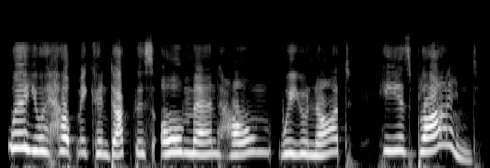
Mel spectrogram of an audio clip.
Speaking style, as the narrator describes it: cried out Cecil to his companions

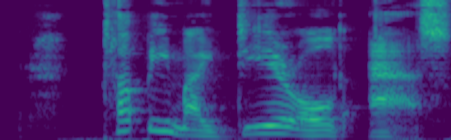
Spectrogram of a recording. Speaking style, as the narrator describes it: I cried

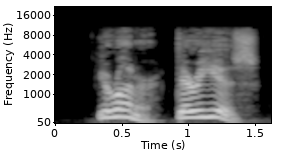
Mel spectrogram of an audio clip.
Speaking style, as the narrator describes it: cried one of the hussars behind him

